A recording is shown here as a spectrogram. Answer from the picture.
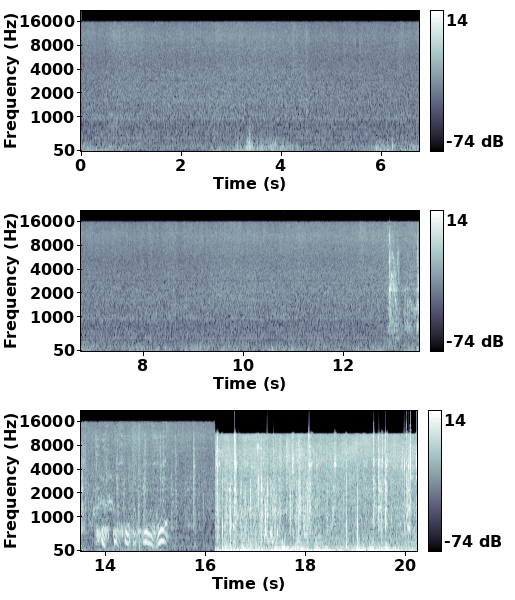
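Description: A goat bleating in a few wavering calls about thirteen seconds in, over faint outdoor background. At about sixteen seconds a sudden loud rush of wind buffeting the microphone takes over and is the loudest sound.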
